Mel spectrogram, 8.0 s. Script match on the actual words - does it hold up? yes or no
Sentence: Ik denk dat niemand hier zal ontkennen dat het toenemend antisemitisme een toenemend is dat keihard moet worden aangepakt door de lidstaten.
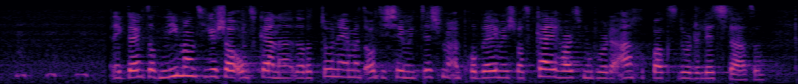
no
